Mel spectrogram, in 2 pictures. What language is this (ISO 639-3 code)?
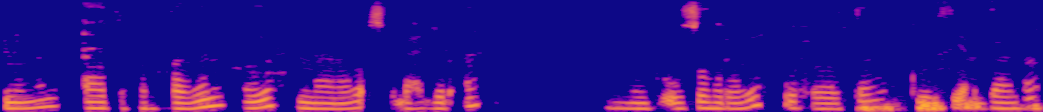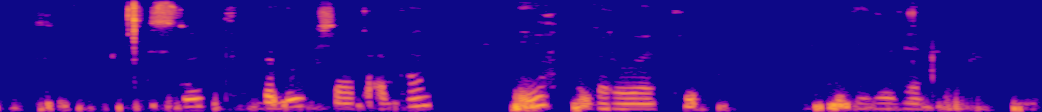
som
